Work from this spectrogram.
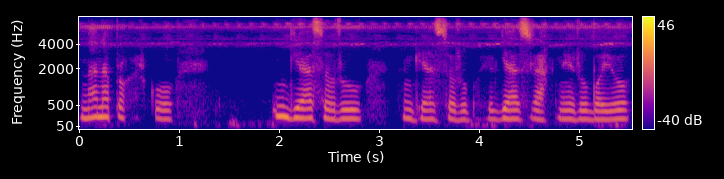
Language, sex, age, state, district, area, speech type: Nepali, female, 30-45, West Bengal, Darjeeling, urban, spontaneous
